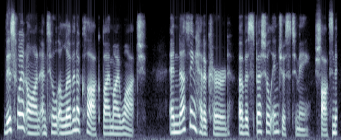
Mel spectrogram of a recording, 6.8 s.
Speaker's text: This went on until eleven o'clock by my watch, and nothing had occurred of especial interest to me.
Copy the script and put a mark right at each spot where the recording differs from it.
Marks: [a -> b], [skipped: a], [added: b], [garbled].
This went on until eleven o'clock by my watch, and nothing had occurred of especial interest to me. [garbled]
